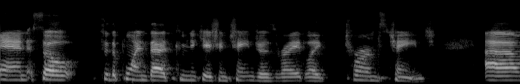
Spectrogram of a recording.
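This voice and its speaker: A woman speaks at a fairly slow pace with a bright, sharp tone. Her pitch sits in the medium range and moves with ordinary variation. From Lithuania, Klaipeda. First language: Lithuanian. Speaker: consultant, university alumna. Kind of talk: webinar interview.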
